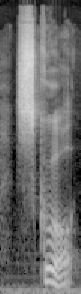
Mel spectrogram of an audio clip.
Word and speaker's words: school: l there we go School s c h o o l school school is cool yeah there we go and the H in school is actually silent so you pronounce the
